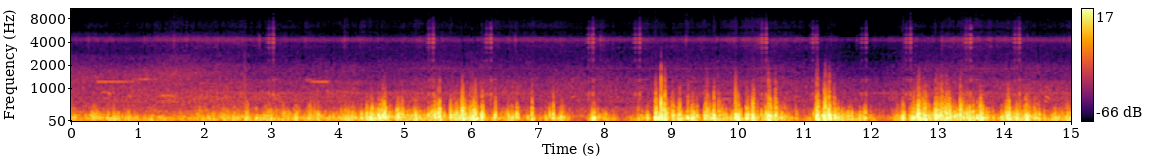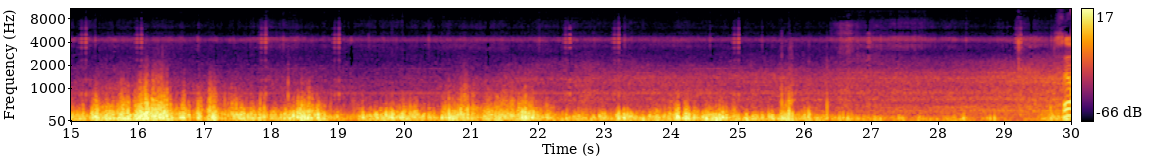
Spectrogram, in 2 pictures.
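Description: Wind buffeting a phone microphone outdoors in the cold: irregular low rumbling gusts that swell and drop throughout.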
